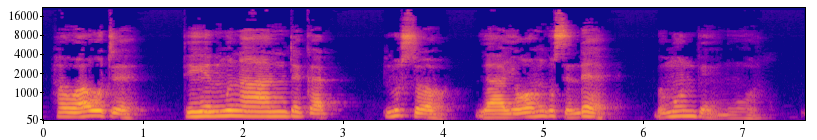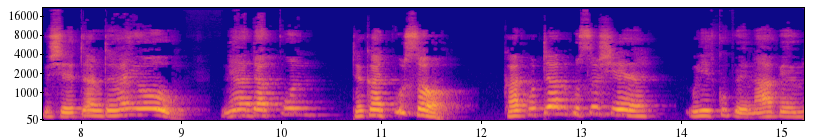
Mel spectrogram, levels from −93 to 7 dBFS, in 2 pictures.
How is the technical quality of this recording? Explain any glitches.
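The recording has one technical fault, in its final seconds. From 10.21 to 14.21 s, de-emphasis is applied wrongly: a treble cut meant for pre-emphasised audio slopes smoothly downward, about 11 dB at 10 kHz, leaving the speech dull and muffled rather than abruptly band-limited like a low-pass cutoff.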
